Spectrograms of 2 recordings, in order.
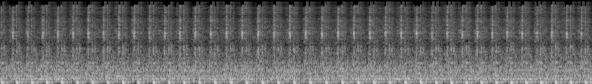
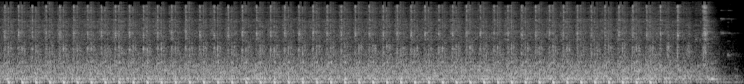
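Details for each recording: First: Snapper rear engine rider, Briggs 12 HP single-cylinder, abandoned for years, new carburetor: steady, slightly uneven thumping with dull drag as mower blade turns when it shouldn't, loading the engine; this load also made starting hard. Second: Older Snapper rear-engine rider mower with Briggs 12 HP IC engine, abandoned for years, runs at fast idle with throttle held by hand, no choke hooked up, blade engaged; a steady, even single-cylinder putter with no knocks or misses, quiet despite a rough old muffler; normal running.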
